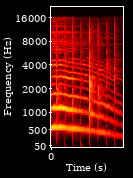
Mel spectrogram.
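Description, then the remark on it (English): Steady, evenly spaced hand claps, about ten sharp claps in quick rhythm, sound over a sustained tonal hum that slowly slides downward in pitch. There is no talking. “Please put your hands together for the incredible”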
